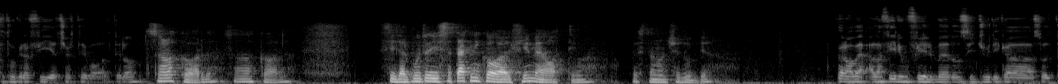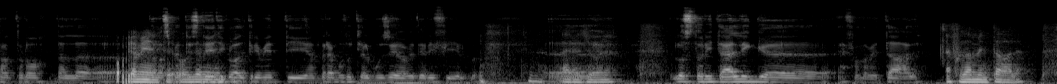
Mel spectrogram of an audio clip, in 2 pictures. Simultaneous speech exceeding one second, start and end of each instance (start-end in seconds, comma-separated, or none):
11.7-13.1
